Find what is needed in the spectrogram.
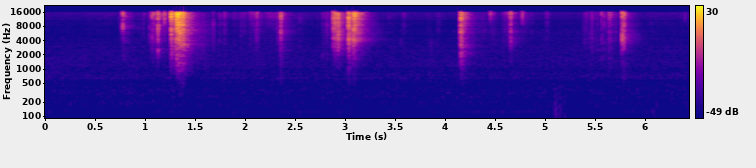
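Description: Adhesive tape being pulled off its roll and torn to secure a gauze dressing: two short tearing noises, about a second in and about three seconds in, followed by lighter clicks and crackles as the tape is handled.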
